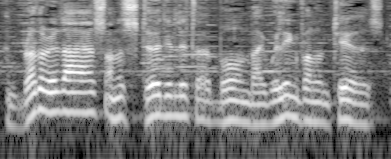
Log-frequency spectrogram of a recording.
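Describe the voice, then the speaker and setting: A British man narrating a radio drama in a measured, literary storytelling manner. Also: mid-range voice, steady tone, dark tone, soft background music.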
